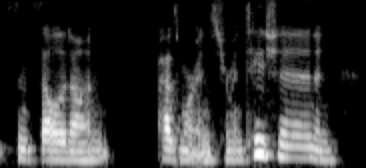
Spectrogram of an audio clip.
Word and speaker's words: Celadon: the first one since it's called what celadan Celadon yeah pronouncing that correctly so so why is that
